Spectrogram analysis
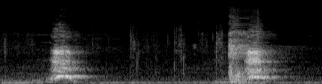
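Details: English Mastiff crossed with German Shepherd, barking at a blow-up pool toy; two separate deep, gruff barks about two seconds apart over faint background noise.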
